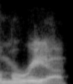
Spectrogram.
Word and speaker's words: Marija: Like, one of our coworkers' name is spelled M-A-R-I-A, right? So Maria, but it's not. That's how you say it in Serbian. It's Maria. – M-A-R-I-J-A, yeah. M-A-R-I-J-A.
